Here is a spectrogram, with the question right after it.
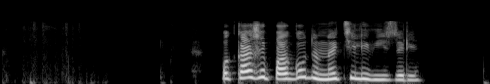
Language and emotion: Russian, neutral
